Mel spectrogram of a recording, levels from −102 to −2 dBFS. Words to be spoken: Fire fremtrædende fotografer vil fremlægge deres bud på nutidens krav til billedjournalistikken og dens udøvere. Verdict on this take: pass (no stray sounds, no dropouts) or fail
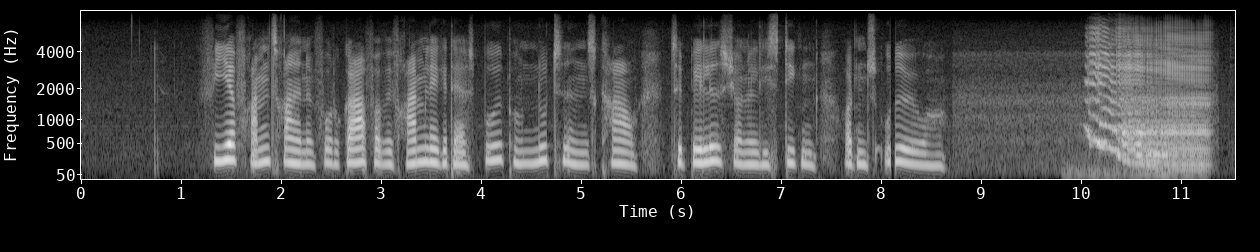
fail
